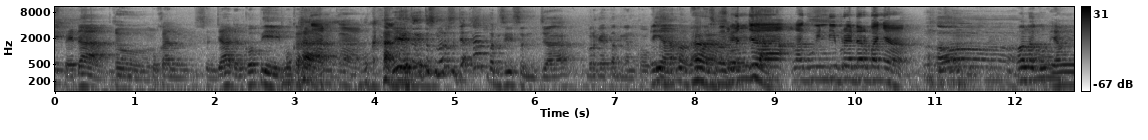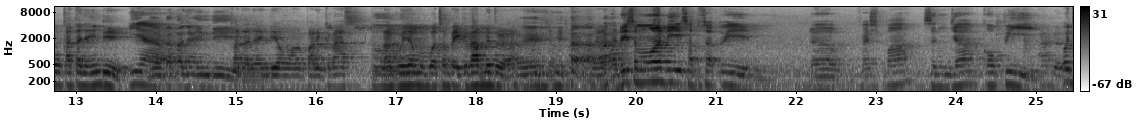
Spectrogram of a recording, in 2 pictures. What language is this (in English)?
Indonesian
